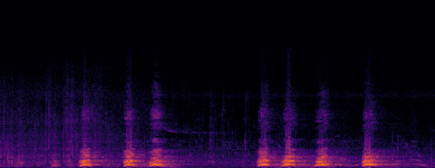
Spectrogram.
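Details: Weizsla dogs Biscuit and Jericho during a playtime session in a den. Seven short, sharp barks come in two bursts, three then four, each a quick mid-pitched yap with a brief pause between them.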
